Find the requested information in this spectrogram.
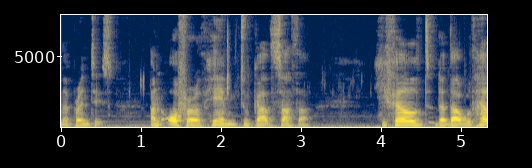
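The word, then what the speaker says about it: Kad-Satha: The last entry just says in big bold letters, Kad Satha, which is spelled like KAD hyphen or dash SATHA, Kathsatha.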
